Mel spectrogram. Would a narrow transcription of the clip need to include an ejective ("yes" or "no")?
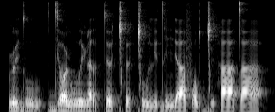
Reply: no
